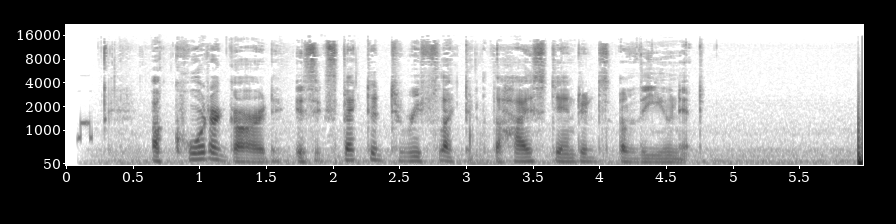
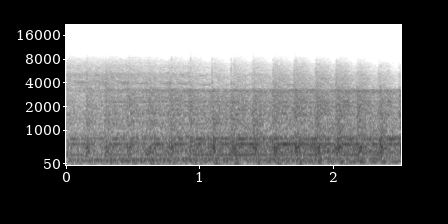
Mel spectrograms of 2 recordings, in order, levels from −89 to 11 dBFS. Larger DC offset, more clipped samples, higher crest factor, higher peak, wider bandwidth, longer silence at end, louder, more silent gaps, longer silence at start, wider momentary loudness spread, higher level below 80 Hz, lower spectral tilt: neither; neither; first, 24 dB vs 14 dB; first, 0 dBFS vs -8 dBFS; first, 16.5 kHz vs 8.4 kHz; about the same, 0 s vs 0 s; second, -28 LUFS vs -22 LUFS; neither; about the same, 0.1 s vs 0 s; first, 13 LU vs 5 LU; second, -54 dBFS vs -42 dBFS; second, -5 dB/octave vs -7 dB/octave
